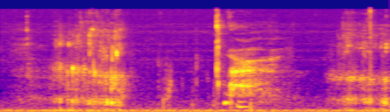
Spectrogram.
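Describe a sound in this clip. A man slurps tea from a cup.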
